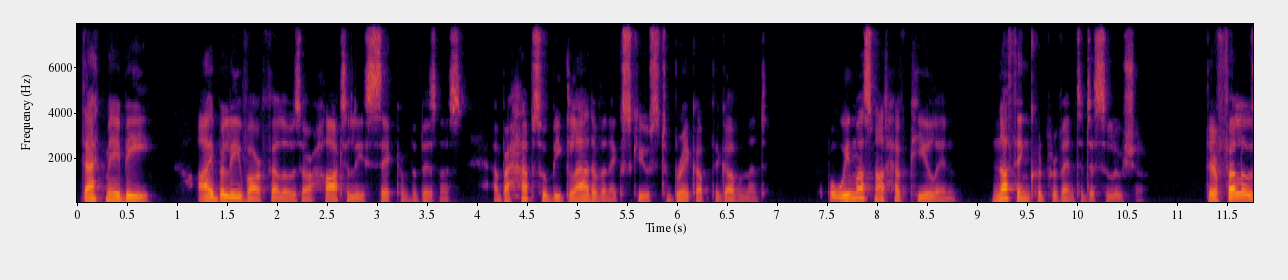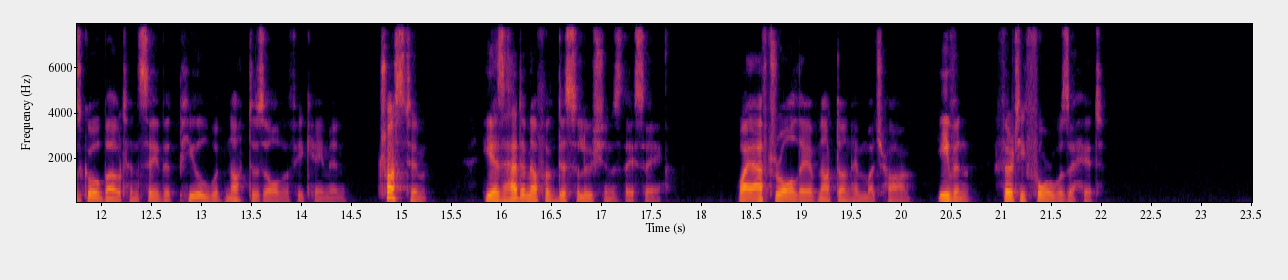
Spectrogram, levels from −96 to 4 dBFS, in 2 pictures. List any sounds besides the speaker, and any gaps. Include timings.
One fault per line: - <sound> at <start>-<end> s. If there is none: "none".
none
